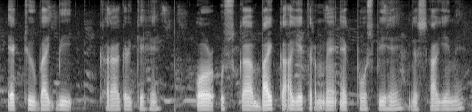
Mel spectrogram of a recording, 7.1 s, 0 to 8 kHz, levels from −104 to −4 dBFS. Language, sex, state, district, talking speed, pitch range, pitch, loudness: Hindi, male, Arunachal Pradesh, Papum Pare, 185 wpm, 95-100 Hz, 100 Hz, -24 LUFS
